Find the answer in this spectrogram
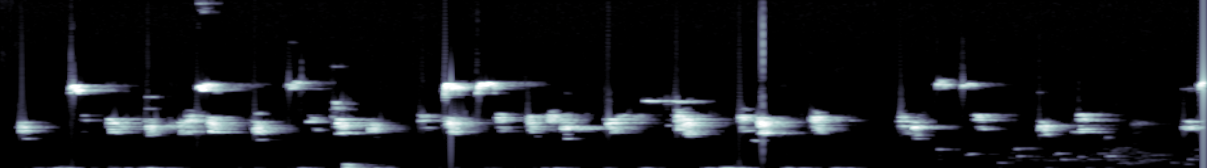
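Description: Small songbirds chirping and twittering in quick high-pitched bursts, several calls overlapping, with a few thinner, higher notes among them. Occasional brief low thumps underneath, the strongest about three and a half seconds in and again about seven seconds in.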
